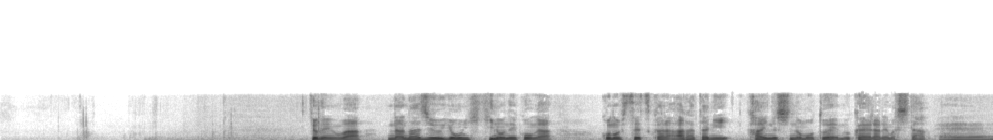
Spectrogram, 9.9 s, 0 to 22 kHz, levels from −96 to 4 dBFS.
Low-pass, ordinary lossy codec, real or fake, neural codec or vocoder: 7.2 kHz; AAC, 48 kbps; fake; vocoder, 44.1 kHz, 128 mel bands every 512 samples, BigVGAN v2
